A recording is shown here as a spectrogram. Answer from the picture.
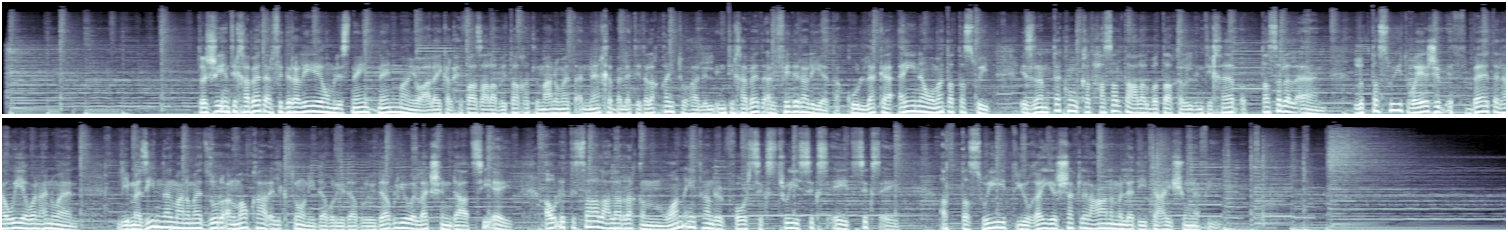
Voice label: arabic, radio ad

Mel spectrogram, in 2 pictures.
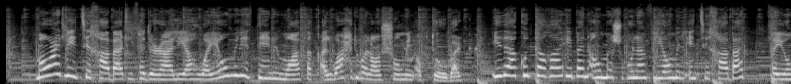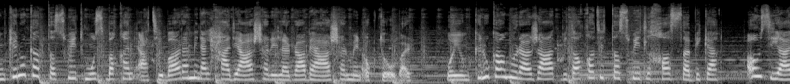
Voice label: early voting option Arabic, radio advert

